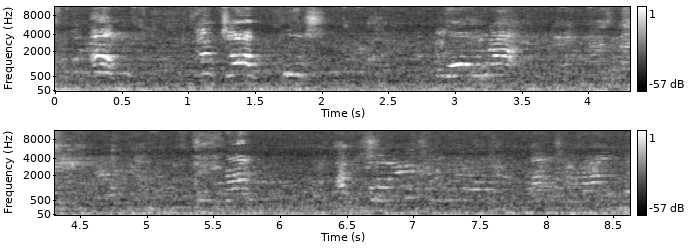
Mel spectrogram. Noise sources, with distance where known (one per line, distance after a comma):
unidentified human voice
